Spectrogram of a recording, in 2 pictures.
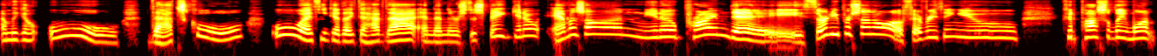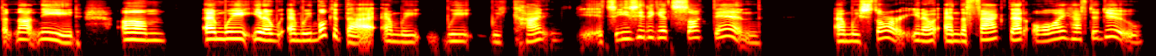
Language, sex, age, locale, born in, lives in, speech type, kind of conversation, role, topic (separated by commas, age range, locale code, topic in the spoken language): English, female, 55-59, en-US, United States, United States, conversation, podcast, guest, What factors influence impulse buying and how can people manage them?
